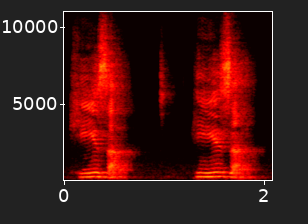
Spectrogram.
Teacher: esse T aqui no final, eu seguro ele. Parece que eu vou falar, mas eu não falo.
